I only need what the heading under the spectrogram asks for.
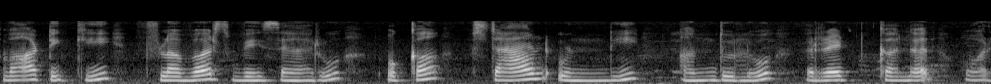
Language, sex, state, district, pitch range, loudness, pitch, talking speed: Telugu, female, Andhra Pradesh, Sri Satya Sai, 185-225 Hz, -18 LUFS, 195 Hz, 60 wpm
